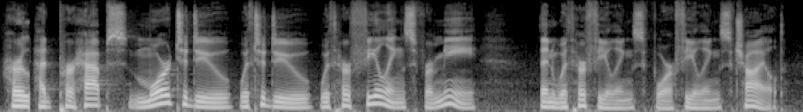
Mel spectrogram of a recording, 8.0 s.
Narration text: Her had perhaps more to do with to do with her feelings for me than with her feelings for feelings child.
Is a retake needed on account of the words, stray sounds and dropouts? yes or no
no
